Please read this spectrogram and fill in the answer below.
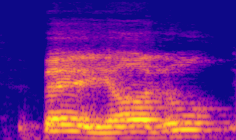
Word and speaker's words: Bayargle: Tell us about Bayargle. I am, however you pronounce his name, and his interesting powers of sucking the life force out of people. You're very close. So Bayargle is how I pronounce it.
